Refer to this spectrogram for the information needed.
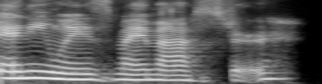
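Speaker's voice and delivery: normal talking voice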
